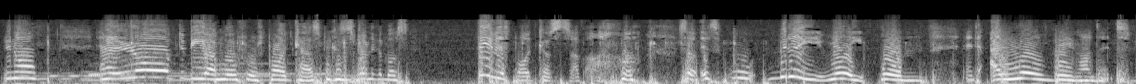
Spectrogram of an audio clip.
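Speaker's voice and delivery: goofy, gushing nerd character; put-on nerdy voice, keen and swooping in pitch; Rick Berner. Nerd guest delighted to be back, goofy gushing.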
